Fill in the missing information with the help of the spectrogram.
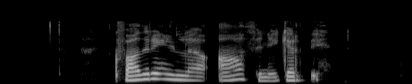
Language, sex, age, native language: Icelandic, male, 12, Icelandic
